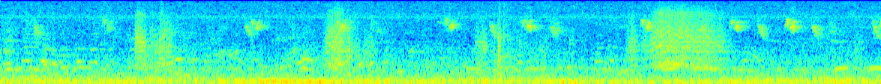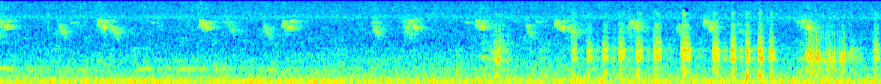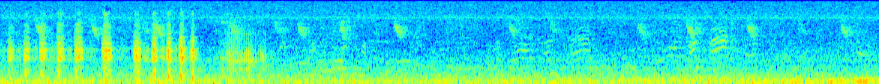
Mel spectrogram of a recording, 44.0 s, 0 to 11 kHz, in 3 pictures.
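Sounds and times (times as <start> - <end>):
animal pulsed calls: 0.0 - 14.4, 22.7 - 33.8
small birds chirping: 0.0 - 14.7, 22.5 - 34.0.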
